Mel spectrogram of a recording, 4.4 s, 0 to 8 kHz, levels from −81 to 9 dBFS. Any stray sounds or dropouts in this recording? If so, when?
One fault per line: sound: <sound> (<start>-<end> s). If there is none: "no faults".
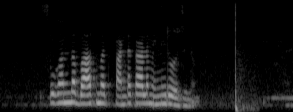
sound: thud (3.5-3.9 s)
